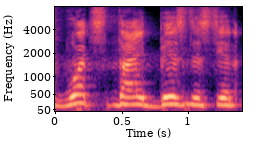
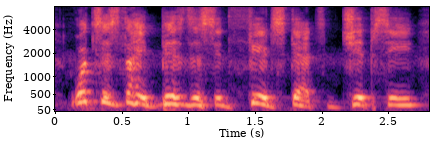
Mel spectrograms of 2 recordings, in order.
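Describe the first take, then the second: First: Plain. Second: Lightly voiced stern nun; a hint of a nun's challenge; mock warrior nun. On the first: Acted. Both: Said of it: "the one warrior nun says".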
